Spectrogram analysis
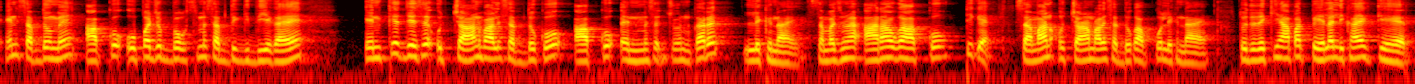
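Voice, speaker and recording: A male teacher working through a worksheet lesson. He keeps saying "theek hai" and calls the students "friends.". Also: on the high side. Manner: repeats "theek hai", addresses "doston".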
